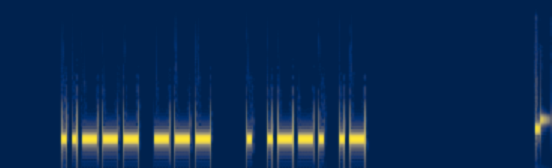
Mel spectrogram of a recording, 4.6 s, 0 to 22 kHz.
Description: Morse code, heard as a keyed tone, about 28 wpm, 700 Hz. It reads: 2O EPA
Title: Winter Field Day Exchanges Encore 28wpm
